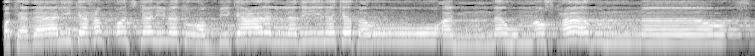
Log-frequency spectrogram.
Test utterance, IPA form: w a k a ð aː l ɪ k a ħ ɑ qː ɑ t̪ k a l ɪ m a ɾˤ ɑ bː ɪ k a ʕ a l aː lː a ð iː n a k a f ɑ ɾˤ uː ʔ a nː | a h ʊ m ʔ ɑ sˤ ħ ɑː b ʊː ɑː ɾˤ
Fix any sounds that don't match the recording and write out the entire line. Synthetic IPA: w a k a ð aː l ɪ k a ħ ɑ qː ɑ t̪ k a l ɪ m a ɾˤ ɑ bː ɪ k a ʕ a l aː lː a ð iː n a k a f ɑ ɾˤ uː ʔ a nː | a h ʊ m ʔ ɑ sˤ ħ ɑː b ʊː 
